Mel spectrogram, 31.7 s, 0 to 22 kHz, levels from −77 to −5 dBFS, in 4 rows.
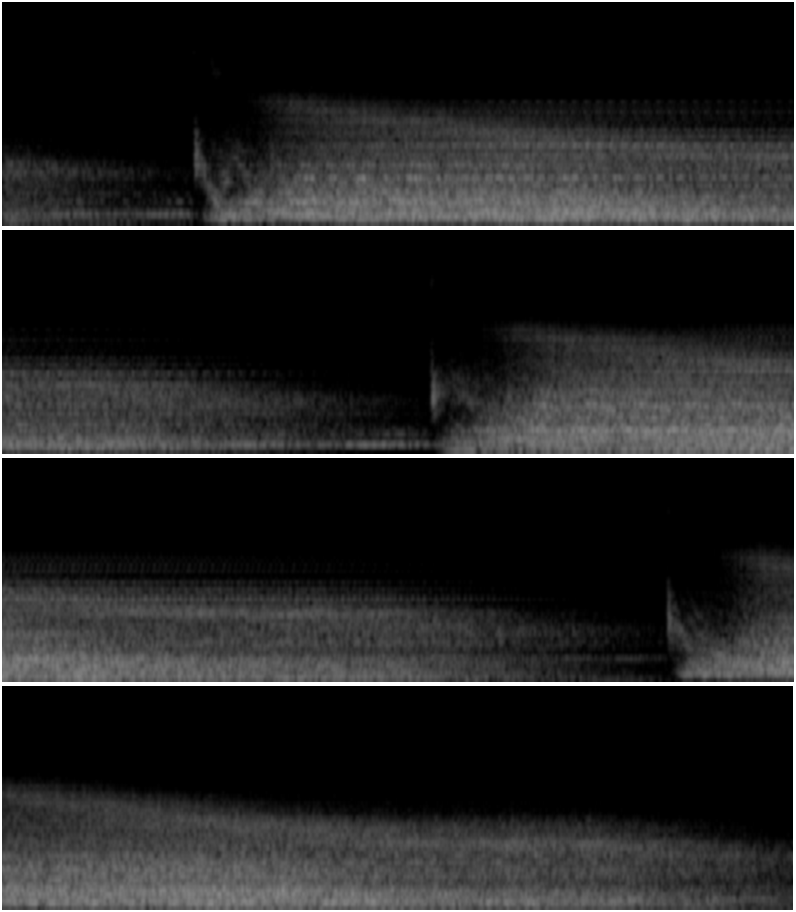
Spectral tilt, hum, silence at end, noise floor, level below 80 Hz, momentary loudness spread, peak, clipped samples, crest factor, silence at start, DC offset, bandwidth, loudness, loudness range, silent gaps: -8 dB/octave; none; 0 s; -64 dBFS; -60 dBFS; 16 LU; -26 dBFS; under 0.1%; 16 dB; 0 s; under 0.1%; 9.6 kHz; -42 LUFS; 10 LU; none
